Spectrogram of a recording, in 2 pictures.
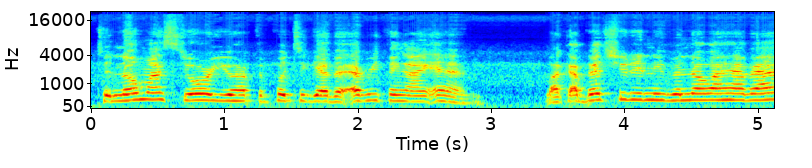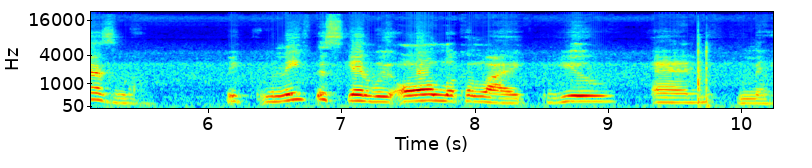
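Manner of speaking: measured storytelling with lilting questions; picture book read-aloud. Acted. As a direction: read to children, pausing after each thought.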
